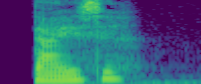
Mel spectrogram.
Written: dejse

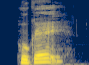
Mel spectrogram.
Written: hugaf

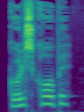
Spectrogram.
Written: gulvskrubbe

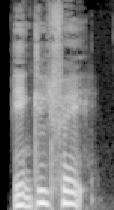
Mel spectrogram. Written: enkeltfag

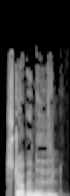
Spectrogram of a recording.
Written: stoppemiddel

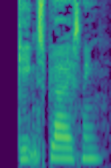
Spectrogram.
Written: gensplejsning

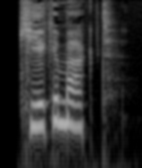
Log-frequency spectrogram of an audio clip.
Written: kirkemagt

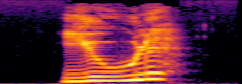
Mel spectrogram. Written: jule

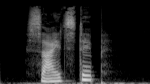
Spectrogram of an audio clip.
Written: sidestep

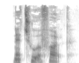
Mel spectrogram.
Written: naturfolk

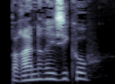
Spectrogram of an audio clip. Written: brandrisiko

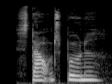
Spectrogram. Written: stavnsbunden

